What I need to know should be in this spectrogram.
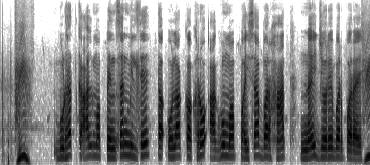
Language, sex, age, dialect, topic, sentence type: Chhattisgarhi, male, 18-24, Eastern, banking, statement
